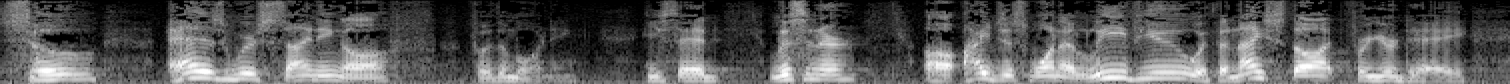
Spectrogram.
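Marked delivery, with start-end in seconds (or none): 4.8-9.2 put-on consoling radio-host voice. Recalling a radio host signing off, imitating Phil Johnson's consoling voice. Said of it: "he had that real consoling voice".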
